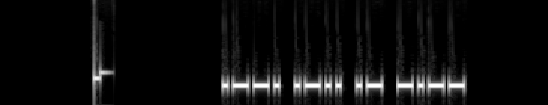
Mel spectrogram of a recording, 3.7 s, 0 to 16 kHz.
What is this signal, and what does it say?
Morse code, heard as a keyed tone, about 36 wpm, 700 Hz. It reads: PLAY
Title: Sentences from Top 200 Words - New Word Drill - 35wpm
